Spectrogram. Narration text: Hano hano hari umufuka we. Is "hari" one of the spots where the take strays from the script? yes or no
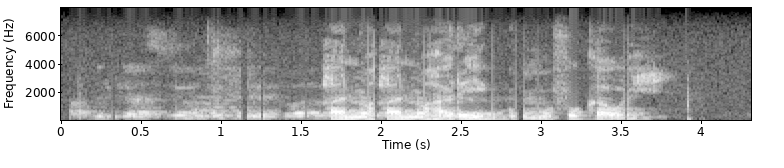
no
